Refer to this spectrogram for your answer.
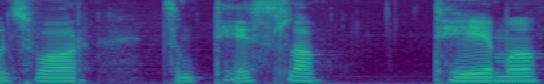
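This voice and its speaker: In a very clean recording with a silent background, a man speaks at a fairly high pitch with a monotone, flat intonation. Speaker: podcaster. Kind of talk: casual monologue.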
